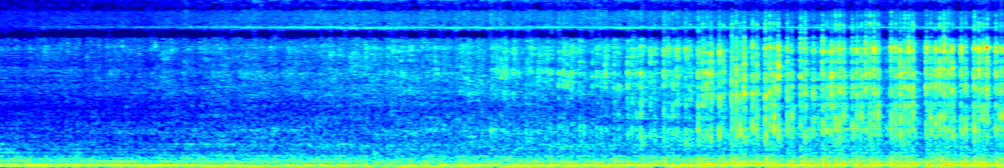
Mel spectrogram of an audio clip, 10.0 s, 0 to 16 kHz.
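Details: VW Gol G1 starting on the first try, engine cold, carburetor seemingly well tuned: deep loud rumble at a slightly uneven idle rising to a booming roar on light revs; exhaust very loud, suspected to have only one muffler chamber.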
